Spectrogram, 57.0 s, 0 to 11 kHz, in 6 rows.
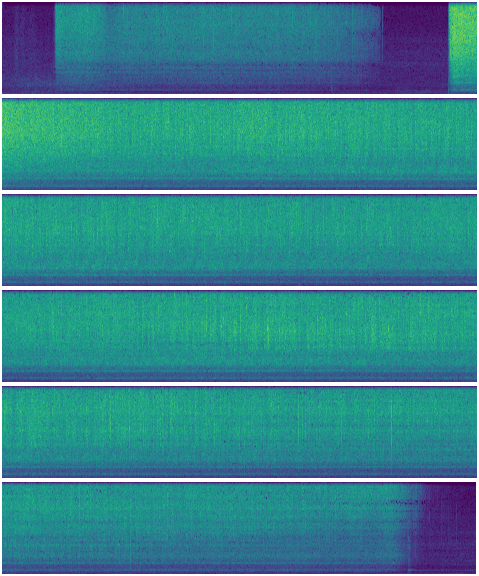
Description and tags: Water evaporating once dropped onto a hot pan - take 6.
evaporate, water, ice, steam, vapour, kitchen, hiss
